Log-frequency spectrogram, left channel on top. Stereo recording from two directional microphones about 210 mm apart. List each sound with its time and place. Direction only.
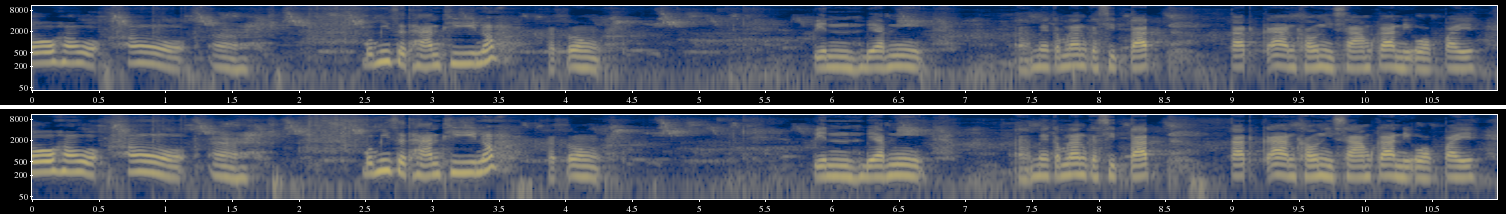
0.0 s speech: 30° right (ahead or behind); by 4.3 s 10° right (ahead or behind)
5.8 s a woman's voice: 20° right (ahead or behind)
